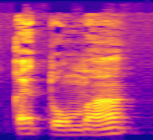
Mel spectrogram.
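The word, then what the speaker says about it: קטומה: So this one level is gufa, the other one is ktuma. Ktuma with kuf and tet, ketuma in the correct pronunciation.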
